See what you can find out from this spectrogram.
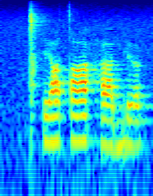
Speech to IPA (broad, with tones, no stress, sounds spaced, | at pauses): ǀʰ e˧ ʊ̯ tˤ a˦˥ h a˧ bʲ œ˧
